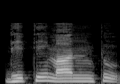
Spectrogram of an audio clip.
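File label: "dhitimantu", Pali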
